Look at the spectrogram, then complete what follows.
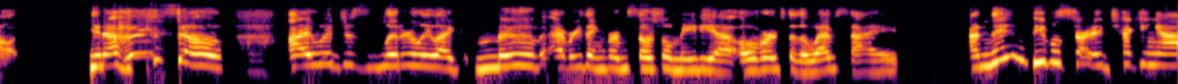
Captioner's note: laughs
